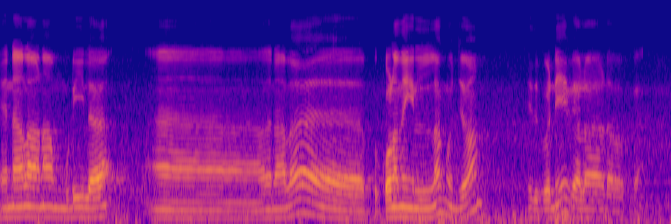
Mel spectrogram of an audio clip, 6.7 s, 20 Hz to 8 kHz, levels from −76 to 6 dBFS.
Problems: constant background noise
